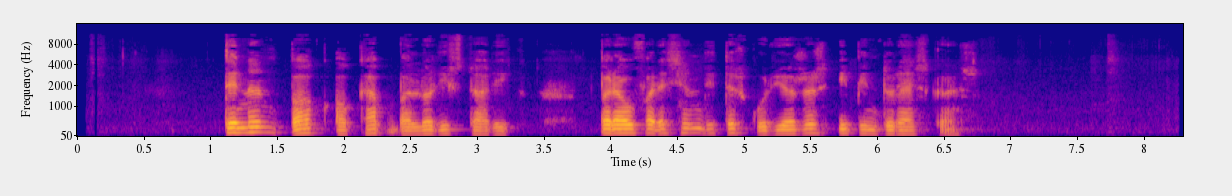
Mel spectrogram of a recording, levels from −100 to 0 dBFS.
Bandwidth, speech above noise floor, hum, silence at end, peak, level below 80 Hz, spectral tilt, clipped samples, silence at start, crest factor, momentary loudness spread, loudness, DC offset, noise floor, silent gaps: 11 kHz; 45 dB; none; 1.7 s; -4 dBFS; -76 dBFS; -6.5 dB/octave; under 0.1%; 1.1 s; 22 dB; 13 LU; -25 LUFS; under 0.1%; -70 dBFS; none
